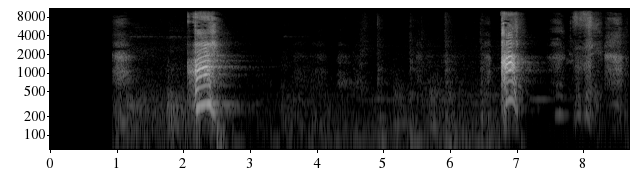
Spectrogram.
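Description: A woman exclaims cheerfully close by.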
